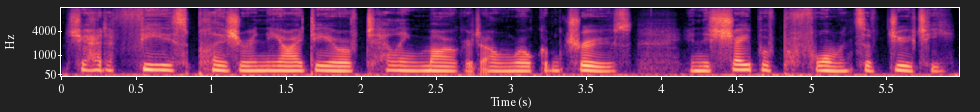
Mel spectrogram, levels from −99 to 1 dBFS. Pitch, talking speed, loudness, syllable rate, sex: 195 Hz, 200 wpm, -18 LUFS, 6.4 syllables/s, female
